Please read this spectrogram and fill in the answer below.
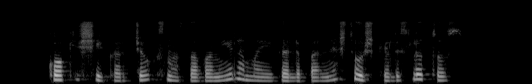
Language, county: Lithuanian, Marijampolė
